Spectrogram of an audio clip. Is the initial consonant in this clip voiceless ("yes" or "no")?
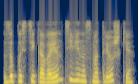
no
